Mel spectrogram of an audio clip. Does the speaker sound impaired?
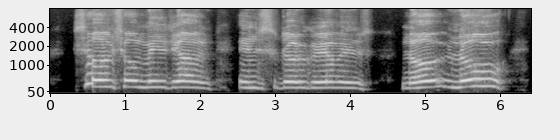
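Yes: cerebral palsy; ongoing gym workouts, reported to make cerebral palsy stronger.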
